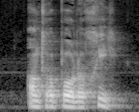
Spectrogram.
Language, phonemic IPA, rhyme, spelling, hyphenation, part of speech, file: Dutch, /ˌɑn.troː.poː.loːˈɣi/, -i, antropologie, an‧tro‧po‧lo‧gie, noun, Nl-antropologie.ogg
- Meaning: anthropology, the study of mankind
